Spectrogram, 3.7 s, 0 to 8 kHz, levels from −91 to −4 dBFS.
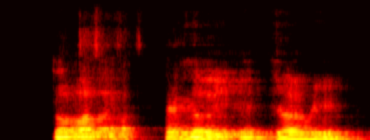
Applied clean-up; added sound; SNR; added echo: neural mask model DeepFilterNet 3.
